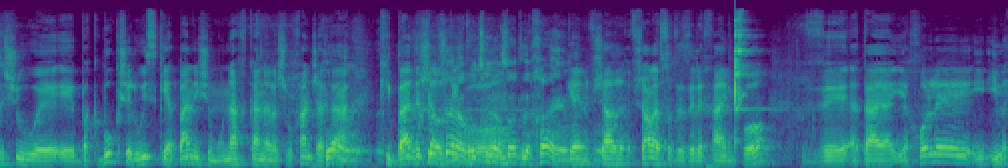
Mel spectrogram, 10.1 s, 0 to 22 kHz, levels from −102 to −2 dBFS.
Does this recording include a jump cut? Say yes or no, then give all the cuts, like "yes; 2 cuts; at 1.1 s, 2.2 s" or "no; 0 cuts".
no; 0 cuts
